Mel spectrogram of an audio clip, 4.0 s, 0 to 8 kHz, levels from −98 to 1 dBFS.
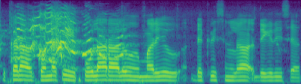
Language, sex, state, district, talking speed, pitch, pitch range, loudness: Telugu, male, Andhra Pradesh, Sri Satya Sai, 105 wpm, 145 Hz, 135-150 Hz, -15 LUFS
